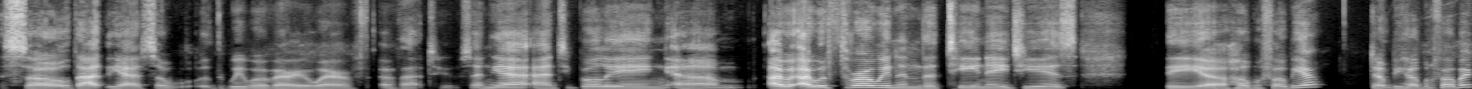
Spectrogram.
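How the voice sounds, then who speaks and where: With an English accent, a woman speaks at a medium pitch and moderate pace with ordinary pitch variation. Her loudness swings a lot, and the sound is dry and close with no echo. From rural England. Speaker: talk show co-host. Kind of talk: casual chat.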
